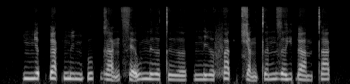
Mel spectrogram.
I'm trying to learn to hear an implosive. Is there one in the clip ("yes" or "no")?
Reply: yes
